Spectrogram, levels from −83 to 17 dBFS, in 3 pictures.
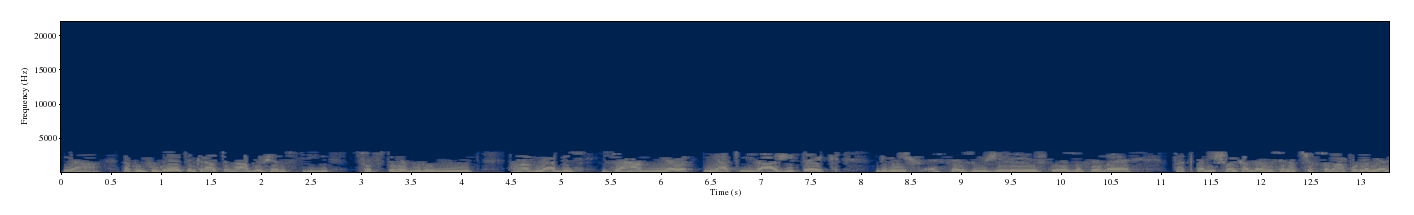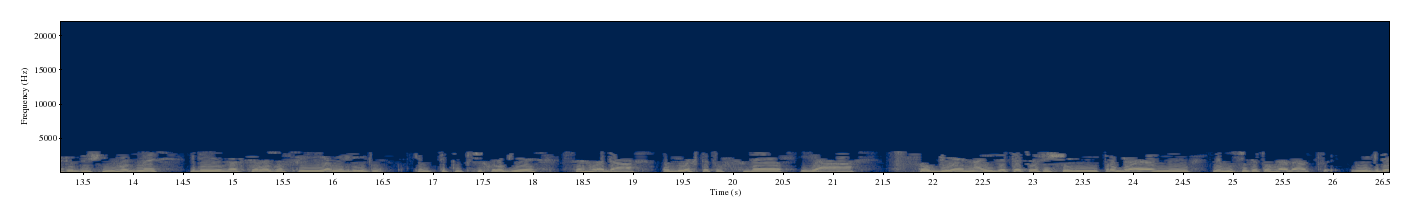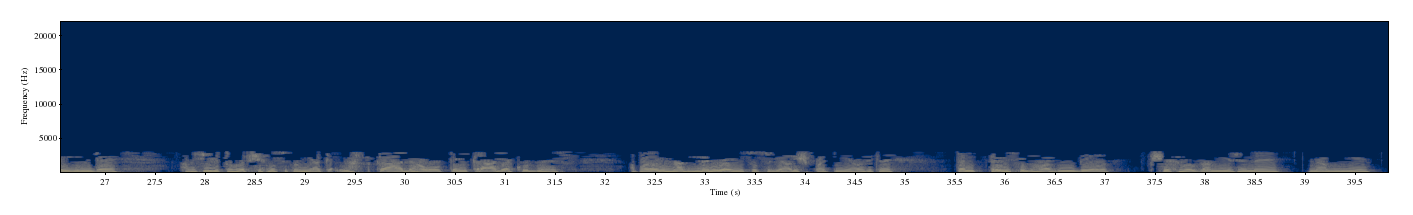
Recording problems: distortion; heavy; 7 dB below the speech
garbled, watery; badly; nothing above 3 kHz

